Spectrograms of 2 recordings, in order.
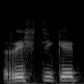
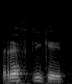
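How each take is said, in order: First: "रेस्टिकेट" said as resh-ti-kate; sh in place of s in "रेस्टिकेट"; wrong "sh" sound. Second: "रेस्टिकेट" as res-ti-kate, soft; plain s in "रेस्टिकेट"; correct pronunciation. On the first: Teacher showing what not to say, resh mispronounced. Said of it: "नहीं". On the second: Teacher giving the correct word, careful pronunciation. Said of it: "English का word है". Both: Shown as a demonstration.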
